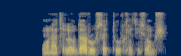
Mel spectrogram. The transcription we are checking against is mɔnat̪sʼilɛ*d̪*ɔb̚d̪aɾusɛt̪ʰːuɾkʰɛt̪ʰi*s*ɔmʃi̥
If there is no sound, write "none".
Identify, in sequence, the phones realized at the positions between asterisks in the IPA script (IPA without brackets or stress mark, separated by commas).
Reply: none, s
